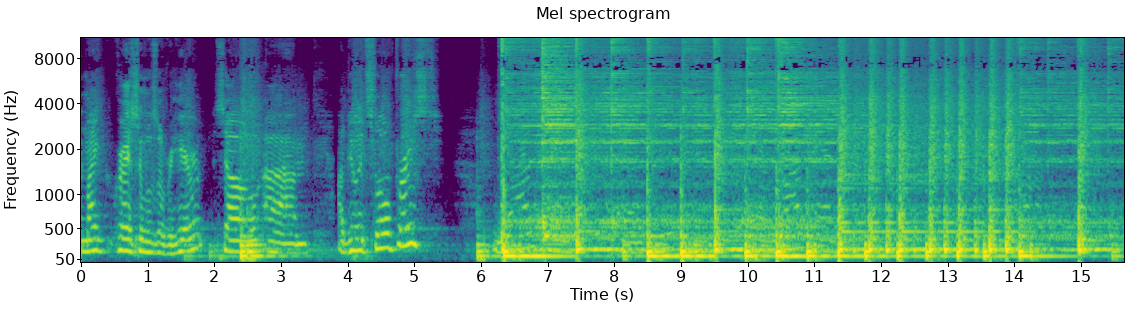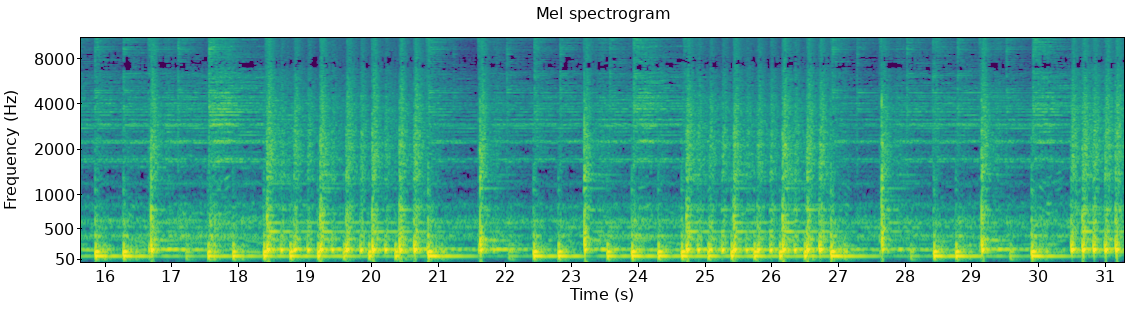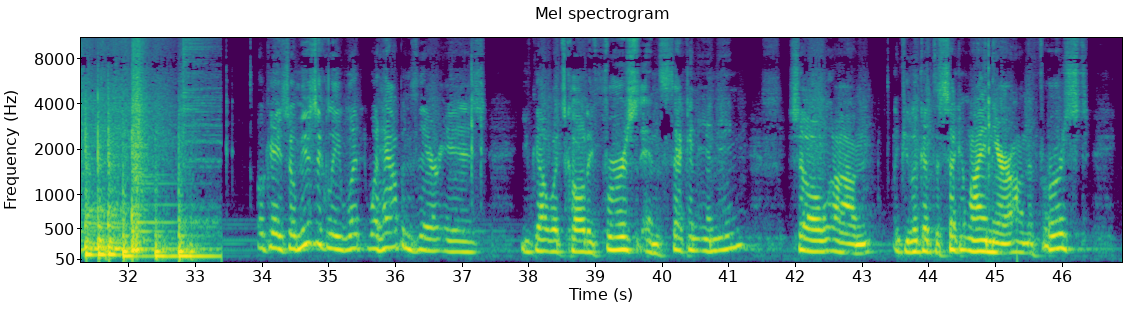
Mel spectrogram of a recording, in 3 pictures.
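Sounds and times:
drum kit playing slowly: 0.9 - 4.5, 6.0 - 37.4, 38.0 - 41.2, 42.0 - 45.8.

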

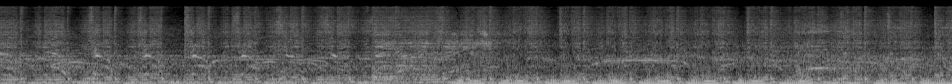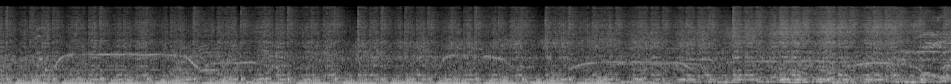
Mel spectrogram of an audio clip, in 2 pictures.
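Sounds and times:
heavy electronic bass beat: 0.0 - 19.0
loud concert pop music: 0.0 - 19.0.

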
